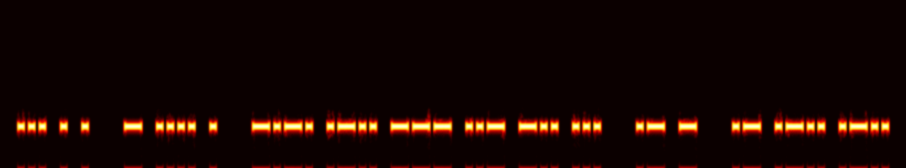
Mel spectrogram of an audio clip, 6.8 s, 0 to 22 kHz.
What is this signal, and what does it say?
Morse code, heard as a keyed tone, about 30 wpm, 1000 Hz. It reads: SEE THE CLOUDS AT ALL
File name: qotdfiles / 30wpm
